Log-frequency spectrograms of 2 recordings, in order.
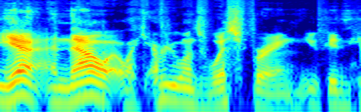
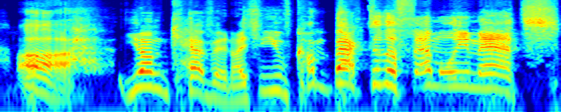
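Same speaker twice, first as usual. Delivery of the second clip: put-on very high, loud, boisterous, slightly drunk voice; 13 semitones higher, 4 dB louder than usual. Speaker voices Rees greeting young Kevin at the family feast, loud and a little drunk. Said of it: "he says in a loud voice, right, like sloshing his glass".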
